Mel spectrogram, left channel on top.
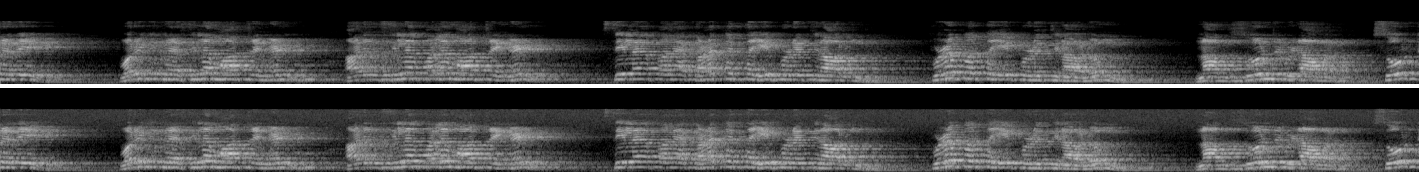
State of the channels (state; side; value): noise; right; hiss, 20 dB below the sound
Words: வருகின்ற சில மாற்றங்கள் அல்லது சில பல மாற்றங்கள் சில பல கலக்கத்தை ஏற்படுத்தினாலும் குழப்பத்தை ஏற்படுத்தினாலும் நாம் சோர்ந்து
